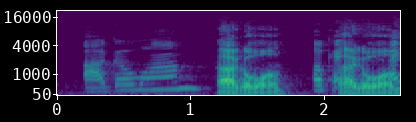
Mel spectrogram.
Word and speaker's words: Agawam: No, it's Agawam.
